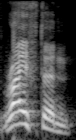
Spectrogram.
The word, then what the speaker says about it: Riften: It's a must-have, and I'ma be honest, all the stairs and ladders and towers, they work really well with Riften. That's how you pronounce it.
